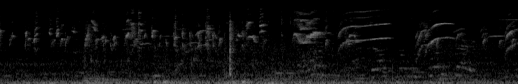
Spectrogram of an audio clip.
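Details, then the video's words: Breeding-season goldfinch of the parva race, a male kept with his mate, 2023, sings as she explores a new nest; scratchy twittering gives way to clear, bending whistled notes that sweep up and down near the end. "jilguero parva macho cantando"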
